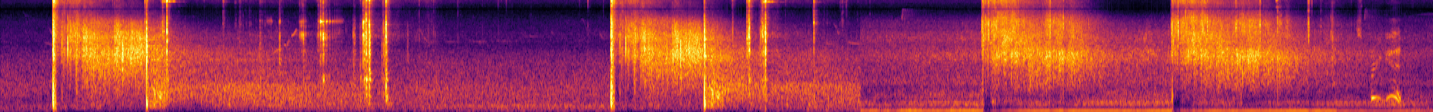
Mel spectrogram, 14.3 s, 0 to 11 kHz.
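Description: Suppressed rifle shots through a KGM R30 suppressor on a short 12-inch .308 with supersonic ammunition, outdoors: several sharp muffled cracks spaced seconds apart, each followed by a brief decaying tail.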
